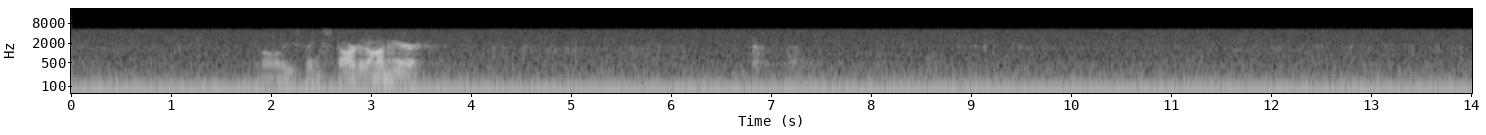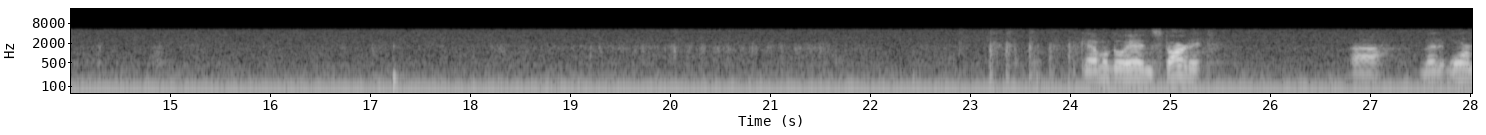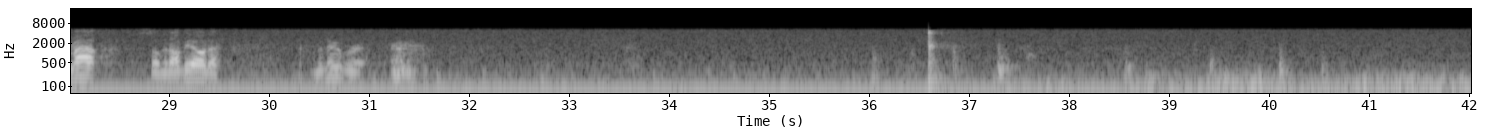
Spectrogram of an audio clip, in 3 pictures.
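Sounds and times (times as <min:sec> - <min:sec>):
low background hiss: 0:00.0 - 0:42.0.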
